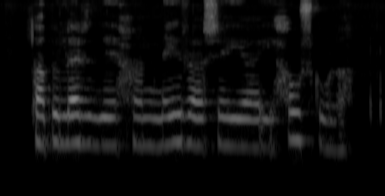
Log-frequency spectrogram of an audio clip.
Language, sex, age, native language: Icelandic, male, 13, Icelandic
